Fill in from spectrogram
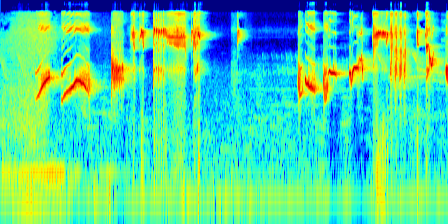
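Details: An orange-headed thrush gives full ngeplong song, meant to coax silent birds: rising slurred whistles, buzzy high notes, a quiet gap, then a fast sequence of varied whistles and chips, with faint low hum.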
